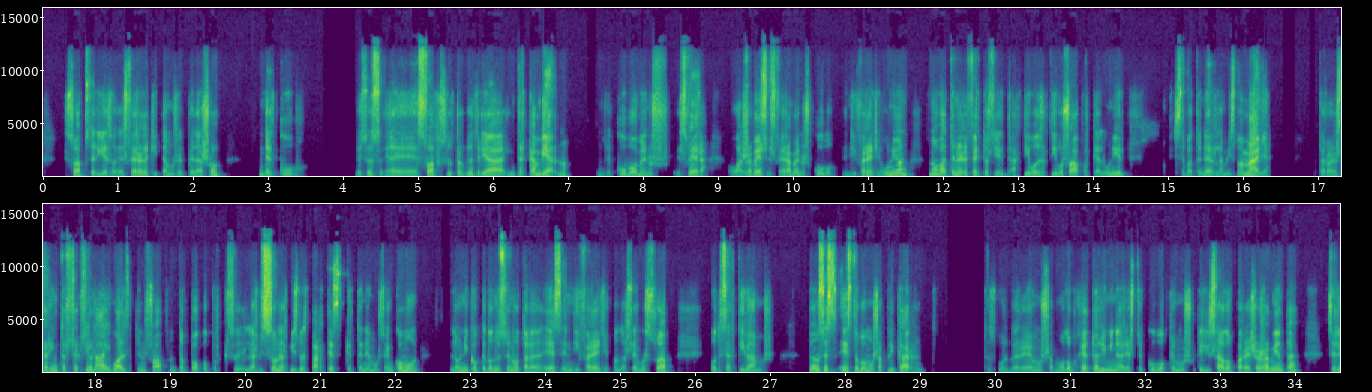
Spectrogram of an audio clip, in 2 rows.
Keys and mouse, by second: 0.6-1.2 middle drag, 1.8-2.8 middle drag, 3.2-4.0 middle drag, 13.7-14.7 middle drag, 27.5-28.0 middle drag, 29.6 Tab, 31.3 x, 32.6-33.2 shift+middle drag, 33.6 drag.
